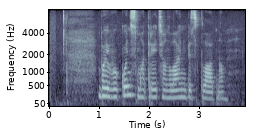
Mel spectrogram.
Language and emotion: Russian, neutral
